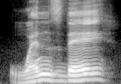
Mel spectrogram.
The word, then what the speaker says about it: Wednesday: Wednesday, Wednesday. Okay, what's the problem? Now, Wednesday has a D, but when we say Wednesday, we don't say the D sound.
